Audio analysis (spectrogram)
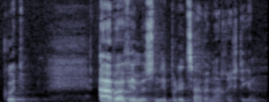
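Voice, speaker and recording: An actor playing a worried, sober hospital doctor in a radio crime drama, speaking gravely. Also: male voice, medium pitch, wildly swooping pitch, quick pace, a bit bright, exaggerated voice. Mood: concerned.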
